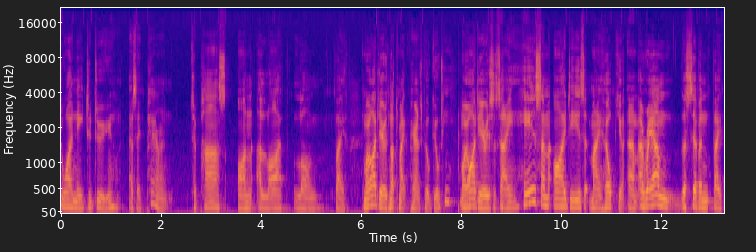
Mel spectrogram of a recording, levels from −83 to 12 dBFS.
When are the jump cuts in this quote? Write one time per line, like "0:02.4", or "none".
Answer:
0:06.0
0:07.9
0:11.2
